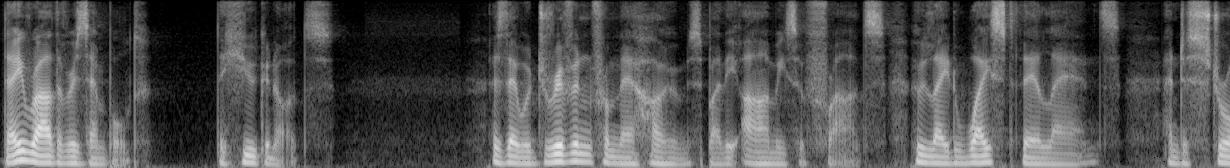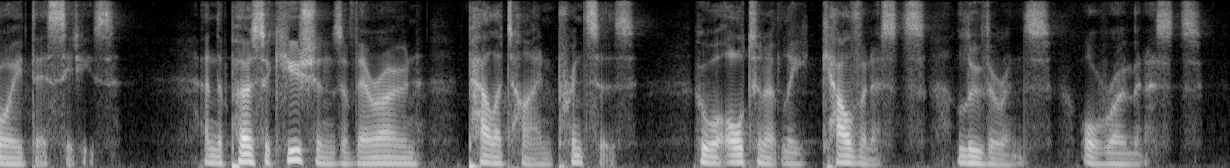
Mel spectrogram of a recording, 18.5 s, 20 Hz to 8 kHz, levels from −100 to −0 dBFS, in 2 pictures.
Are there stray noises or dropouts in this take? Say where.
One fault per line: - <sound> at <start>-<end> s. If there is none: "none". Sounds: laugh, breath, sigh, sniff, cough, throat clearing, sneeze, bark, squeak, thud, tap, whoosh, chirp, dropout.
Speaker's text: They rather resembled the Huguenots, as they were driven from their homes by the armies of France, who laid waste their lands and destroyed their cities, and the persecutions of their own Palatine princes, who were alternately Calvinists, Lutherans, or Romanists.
none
